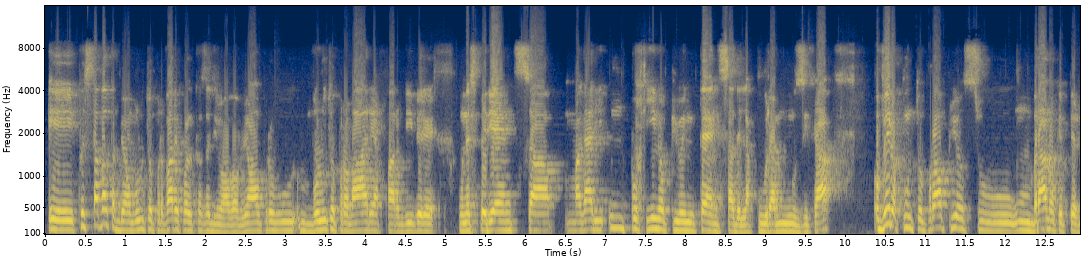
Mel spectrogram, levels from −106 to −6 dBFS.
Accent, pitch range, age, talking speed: native, 120-145 Hz, 20-39, 155 wpm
